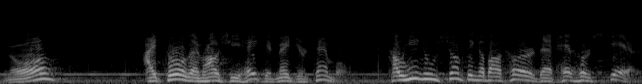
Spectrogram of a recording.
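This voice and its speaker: A man's voice: sits high, big pitch swings, moderate pace. An actor playing a sly, sneering carnival knife man with stilted formal phrasing in a 1950s radio drama. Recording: dull, noisy 1950s radio recording.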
